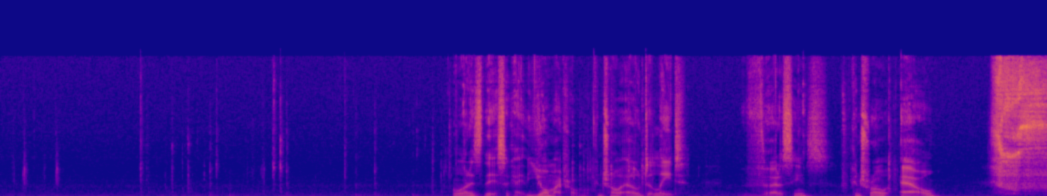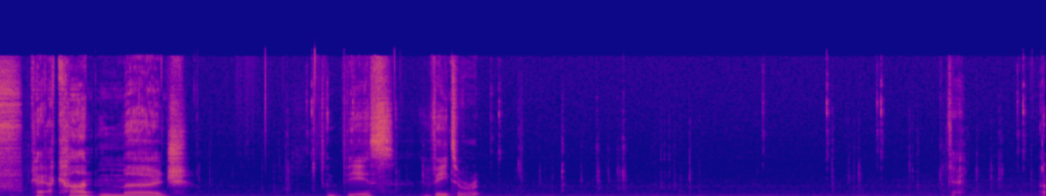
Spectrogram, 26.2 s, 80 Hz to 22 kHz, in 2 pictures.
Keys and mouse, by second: 0.5 ctrl+z, 3.1 a, 5.7 click, 6.3-16.9 middle drag, 7.5 ctrl+l, 7.9 Delete, 11.2 ctrl+l, 16.9 click, 16.9 2, 17.0-22.6 shift+middle drag, 18.4 v, 20.7 Tab, 22.6-26.1 drag, 23.7 z, 25.5 z.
